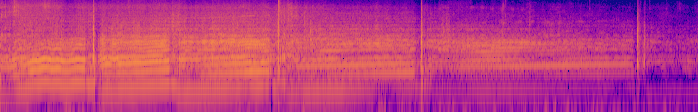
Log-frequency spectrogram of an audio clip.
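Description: Subaru Impreza rally car's turbocharged flat-four engine accelerating hard away through several upshifts, the pitch climbing in each gear and each change marked by a sharp crack. It fades steadily as the car drives off into the distance.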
